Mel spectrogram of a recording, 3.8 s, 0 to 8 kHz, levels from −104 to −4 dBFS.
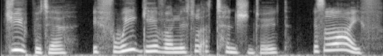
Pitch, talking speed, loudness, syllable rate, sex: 250 Hz, 170 wpm, -16 LUFS, 4.6 syllables/s, female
